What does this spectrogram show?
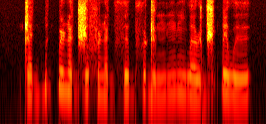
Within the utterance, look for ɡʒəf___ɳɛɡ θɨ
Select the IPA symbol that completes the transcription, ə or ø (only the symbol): ə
